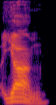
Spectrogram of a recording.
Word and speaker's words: Jung: J- Young Oh, yeah. It's spelled like Jung, which I still don't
